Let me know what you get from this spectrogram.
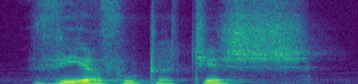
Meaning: plural of viervoetertje
- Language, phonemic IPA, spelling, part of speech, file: Dutch, /ˈvirvutərcəs/, viervoetertjes, noun, Nl-viervoetertjes.ogg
